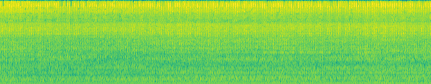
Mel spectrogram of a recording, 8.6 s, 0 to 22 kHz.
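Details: 2016 BMW 420d, B47 four-cylinder diesel, first start after fitting a swirl flap delete kit, with no dash warning lights: steady idle with even clatter and no misses or hunting; normal idle.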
